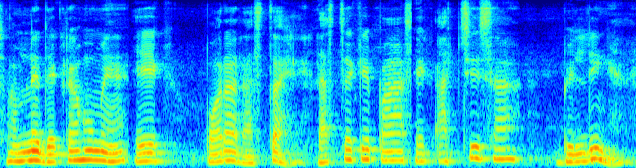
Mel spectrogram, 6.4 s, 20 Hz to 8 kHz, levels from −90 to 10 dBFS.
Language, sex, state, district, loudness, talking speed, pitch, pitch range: Hindi, male, Uttar Pradesh, Hamirpur, -19 LUFS, 160 wpm, 150 Hz, 135-170 Hz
